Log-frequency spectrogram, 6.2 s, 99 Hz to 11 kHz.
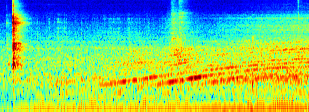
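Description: HP 9825 desktop computer being switched on for a test after a chip replacement: a sharp click of the power switch, then its cooling fan spinning up with a rising whine over a steady low hum.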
